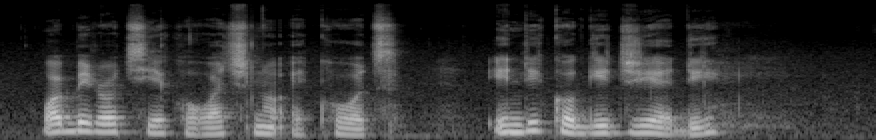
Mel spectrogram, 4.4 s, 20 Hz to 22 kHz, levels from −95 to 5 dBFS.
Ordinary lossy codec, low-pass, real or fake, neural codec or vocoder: none; 19.8 kHz; fake; vocoder, 48 kHz, 128 mel bands, Vocos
